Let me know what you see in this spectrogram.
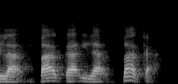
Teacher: la letra b corta y la letra b larga suenan igual en español no hay una diferencia fonemática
